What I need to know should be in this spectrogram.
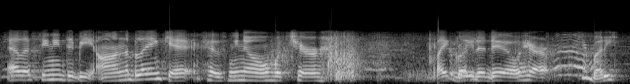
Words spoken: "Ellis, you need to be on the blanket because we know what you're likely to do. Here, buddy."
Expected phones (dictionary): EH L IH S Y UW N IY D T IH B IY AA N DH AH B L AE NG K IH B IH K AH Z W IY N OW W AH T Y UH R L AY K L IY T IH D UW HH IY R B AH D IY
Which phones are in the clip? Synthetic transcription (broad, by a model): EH L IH S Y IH N IY D T IH B IY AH N DH AH B L AE NG K IH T K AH Z W IY N OW W AH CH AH R L AY K L IY T IH D UW HH IY R B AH D IY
